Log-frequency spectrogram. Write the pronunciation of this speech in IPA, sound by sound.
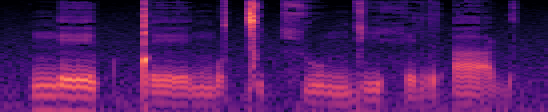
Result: ŋ eː p ǃ eː ŋ o ǀ i k ç uː ŋ ɡ i h e r ʔ a ɡ

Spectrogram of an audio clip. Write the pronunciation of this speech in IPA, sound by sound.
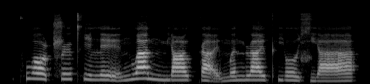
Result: pʰ w ɔ˥˩ ʈ͡ʂ ɻ̩˥ t̪ʰ i˨ l ḛ˨˩ ɪ̯ n̪ w a˥˩ n m j ɑ˥ ʊ̯ k a̰˨˩ ɪ̯ m ə˥ n ɻ a˥ ɪ̯ pʰ j o˥˩ ʊ̯ ɕ j ä˧˥

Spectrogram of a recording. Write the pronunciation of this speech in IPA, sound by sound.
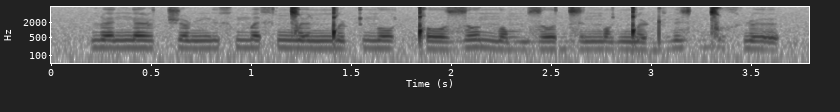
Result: ɳ ɛ ŋ ɛ ɭ t͡ʃ ɔ ɳ ŋ y x m ɛ x ŋ͡ǀ ʏ ŋ͡ǃ y ʈ n̪ o ǃ o z ʊ n̪ ɔ m z ʊ d͡z ʏ ŋ ɔ ŋ͡ǃ ʏ ɖʱ y z ɡ͡ǀ ʊ x ɳ ʏ

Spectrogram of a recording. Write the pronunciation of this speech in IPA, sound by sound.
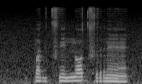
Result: p ɐ ɡ t͡s ẽ n ɔ t͡s r ɛ̃

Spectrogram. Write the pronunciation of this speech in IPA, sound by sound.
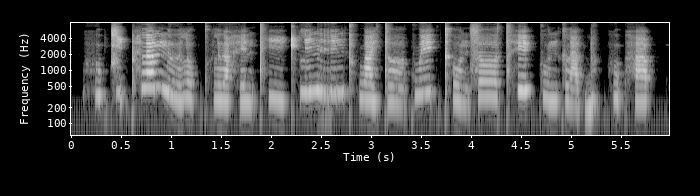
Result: h u˨˩ ʔ t͡ɕ i˦˥ ʔ pʰ l a˥˩ m n ɯː˩˦ l o˨˩ k̚ pʰ l ɯ˨˩ a̯ h e˨˩ n tʰ iː˨˩ kʰ l i˥˩ n r i˥˩ n kʰ w a˨˩ j t ɤː˩˦ k w eː˥˩ k̚ tʰ o˩˦ n s ɤː˧ tʰ e˥˩ ʔ k u˦˥ n k l a˨˩ t̚ b ɯ˥˩ k̚ h u˦˥ ʔ h a˦˥ p̚

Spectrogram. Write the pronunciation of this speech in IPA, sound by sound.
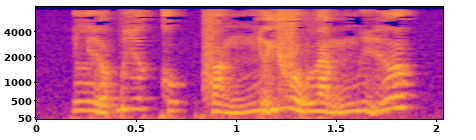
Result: l ḭ˧˨ ə̯ ɓ i˧ ə̯ k o˨˩ k̚ f a˧˩ ŋ ɲ ə̰˧˥ j v ə̰˧˨ w l a̰˧˨ n m ḭ˧˥ ə̯

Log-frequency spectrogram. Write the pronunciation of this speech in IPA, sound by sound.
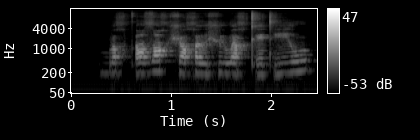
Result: b o χ pʼ ɯ zˤ ɯ χ ʃ ɔ χ ɯ ʃ ʉ w ə χ kʼ e tʼ i w

